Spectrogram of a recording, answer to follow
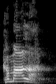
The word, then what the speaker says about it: Kamala: tried to interrupt him no my name was kamala like comma i remember that like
